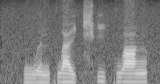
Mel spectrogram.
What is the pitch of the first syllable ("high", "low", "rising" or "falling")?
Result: low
